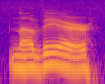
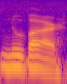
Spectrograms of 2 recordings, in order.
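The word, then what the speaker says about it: Navarre: in beach town called NAVAIR oh it's new bar new bar she says she did up in the phonetic pronunciation I love you for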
